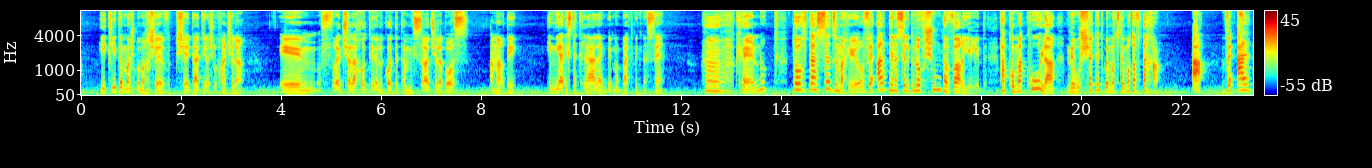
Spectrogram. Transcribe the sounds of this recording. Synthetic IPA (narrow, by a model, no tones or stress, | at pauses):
hiiklitamaʃubemaχʃe̞vkʃeːɡatilaʃulχanʃe̞la̰ | ʔemfʁedʃalaχo̞tile̞nako̞tethamisʁadʃe̞labo̞sʔamaʁti | himijadhistaklaːlaembe̞mabatmitnase | akʰento̞vtaːseːzemaheʁve̞ʔaltenaseliɡno̞vʃumdavaʁjḛlḭd | hakʰo̞makʰula | me̞ʁuʃe̞te̞tbe̞mat͡slemo̞thavtaχa̰ | ʔave̞ʔal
